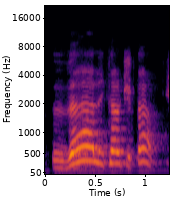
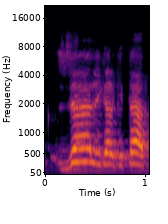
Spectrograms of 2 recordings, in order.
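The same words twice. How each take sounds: First: Dh in "Zalikal kitab"; correct dh sound. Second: "Zalikal" said with a buzzing z; z in "Zalikal kitab"; wrong z sound. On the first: Teacher gives the correct form after the wrong one. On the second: Teacher quotes how students say it wrongly. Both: Shown as a demonstration.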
